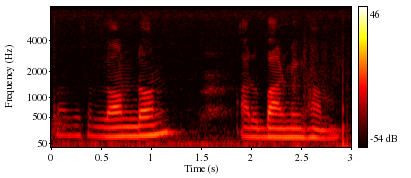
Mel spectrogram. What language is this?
Assamese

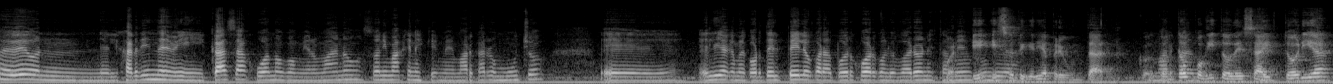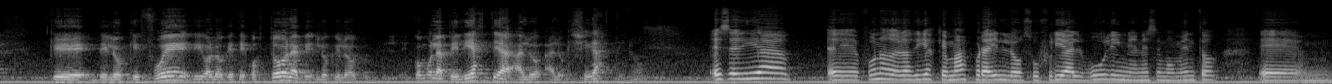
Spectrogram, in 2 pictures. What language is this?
Spanish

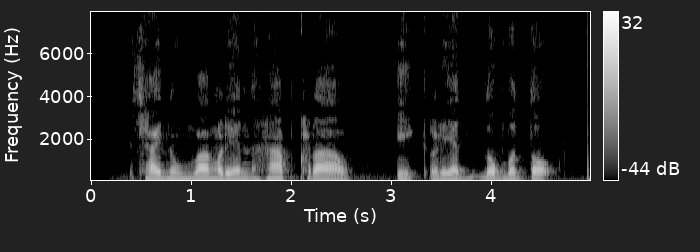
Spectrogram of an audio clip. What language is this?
Thai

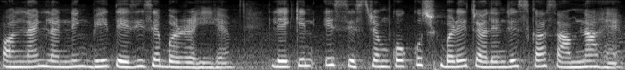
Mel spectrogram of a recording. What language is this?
Urdu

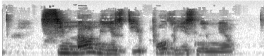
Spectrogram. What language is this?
Kabyle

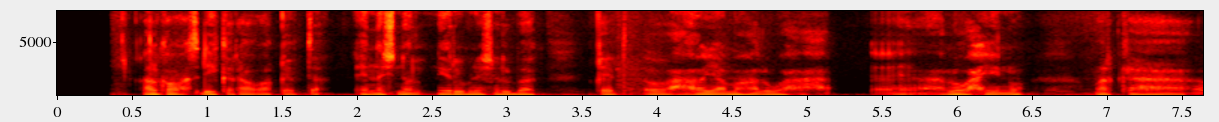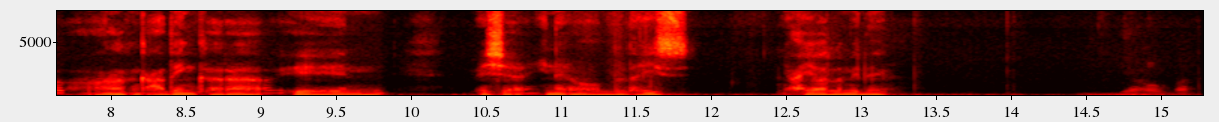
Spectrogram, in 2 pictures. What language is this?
Somali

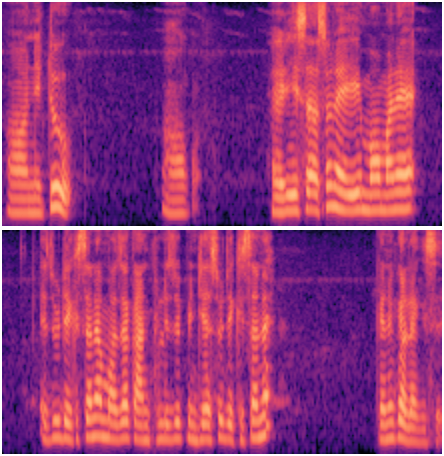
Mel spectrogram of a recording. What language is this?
Assamese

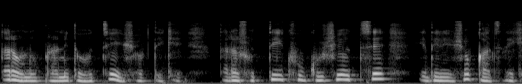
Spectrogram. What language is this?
Bangla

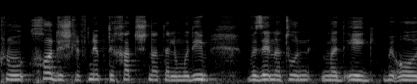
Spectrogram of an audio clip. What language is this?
Hebrew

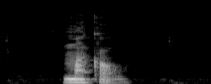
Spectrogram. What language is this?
Slovak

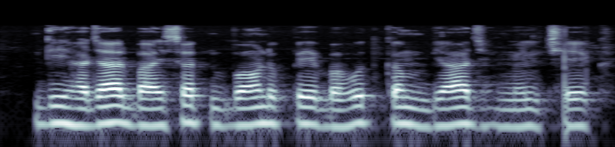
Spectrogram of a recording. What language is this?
Magahi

